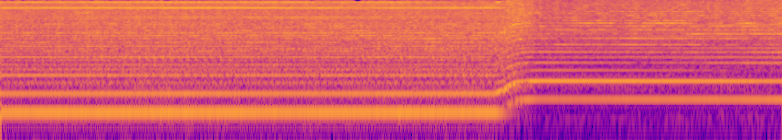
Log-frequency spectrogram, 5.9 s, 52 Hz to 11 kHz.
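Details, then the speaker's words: RC airplane electric motor with 23-inch drive shaft extension to the prop, bearings breaking in and loosening up when warm: steady, even hum stepping up smoothly in pitch with throttle, no roughness; sounds really good. "sounds really good"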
